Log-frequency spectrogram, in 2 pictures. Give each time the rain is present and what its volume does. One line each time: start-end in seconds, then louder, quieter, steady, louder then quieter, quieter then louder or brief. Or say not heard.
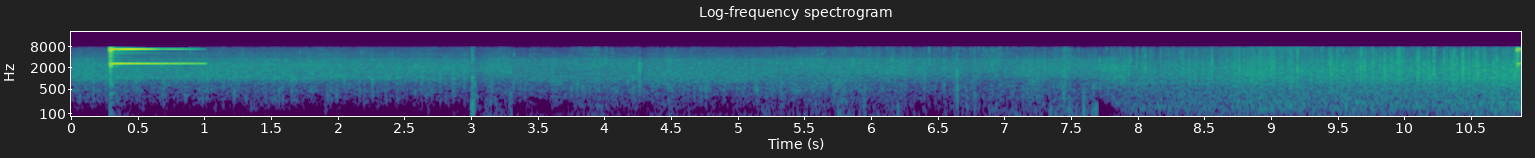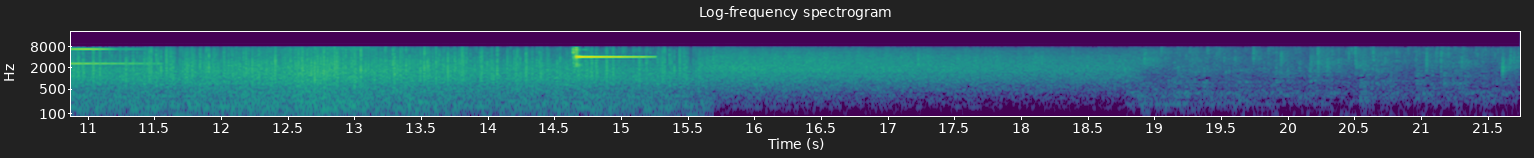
0.0-21.7 louder then quieter.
